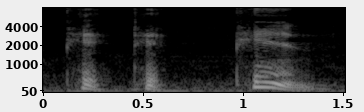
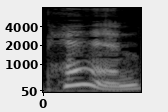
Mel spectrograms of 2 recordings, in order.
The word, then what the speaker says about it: pin: just regular pins pronunciation use the short I sound like this is p p pin not pen like you're right with but pin these are regular push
